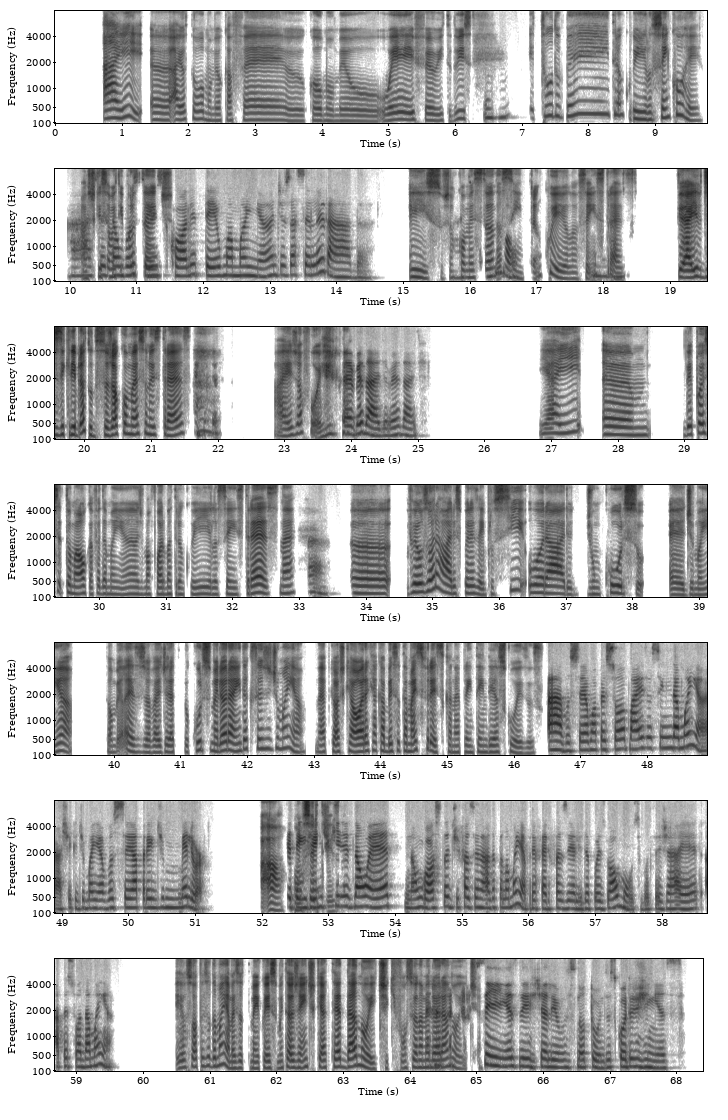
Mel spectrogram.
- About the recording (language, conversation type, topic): Portuguese, podcast, Como você mantém equilíbrio entre aprender e descansar?
- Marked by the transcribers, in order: in English: "waffle"; chuckle; gasp; chuckle; tapping; laugh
